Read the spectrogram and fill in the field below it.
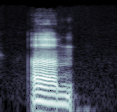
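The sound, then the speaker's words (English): A single sharp, loud bark from a pet dog, a brief voiced burst that trails off quickly into silence. “my dog is barking, and I'm really sorry for that.”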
